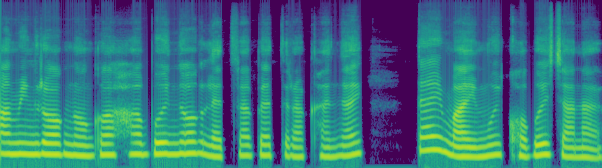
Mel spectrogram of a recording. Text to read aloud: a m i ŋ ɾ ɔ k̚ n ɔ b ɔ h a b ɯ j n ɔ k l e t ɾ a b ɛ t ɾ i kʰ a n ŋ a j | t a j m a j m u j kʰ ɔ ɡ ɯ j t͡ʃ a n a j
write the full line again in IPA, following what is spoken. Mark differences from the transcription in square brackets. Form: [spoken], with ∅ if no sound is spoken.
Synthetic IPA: a m i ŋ ɾ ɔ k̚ n ɔ [ɡ] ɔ h a b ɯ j n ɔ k l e t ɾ a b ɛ t ɾ [a] kʰ a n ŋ a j | t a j m a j m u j kʰ ɔ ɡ ɯ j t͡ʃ a n a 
